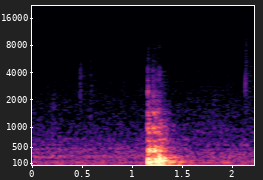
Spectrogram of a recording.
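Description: A single dull thump about a second in, sudden and heavy, dying away within half a second.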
